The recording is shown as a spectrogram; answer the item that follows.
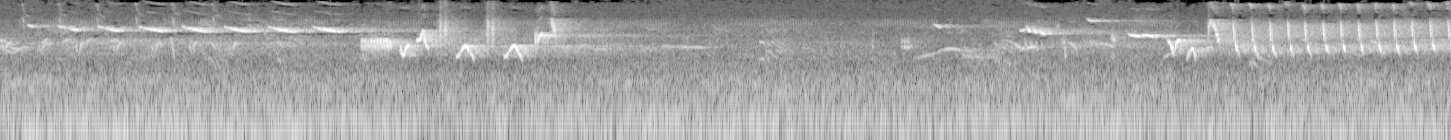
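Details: Several birds chirp together: high, rapid repeated notes, short rising whistles and a fast buzzy trill at the end, with brief quiet gaps in the middle.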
